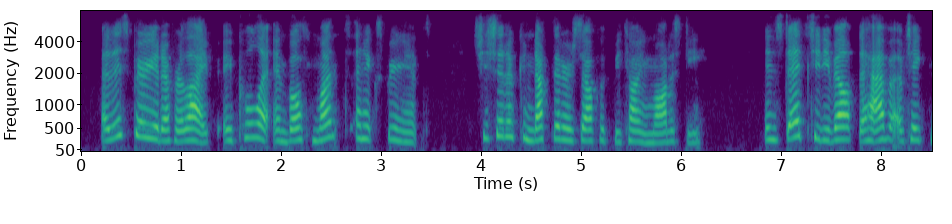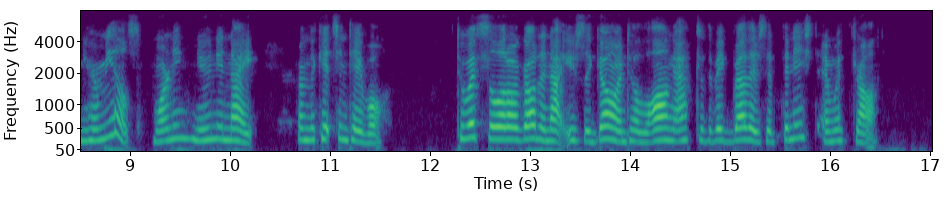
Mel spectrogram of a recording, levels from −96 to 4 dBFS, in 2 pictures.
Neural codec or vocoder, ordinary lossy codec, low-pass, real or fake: none; Opus, 24 kbps; 7.2 kHz; real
